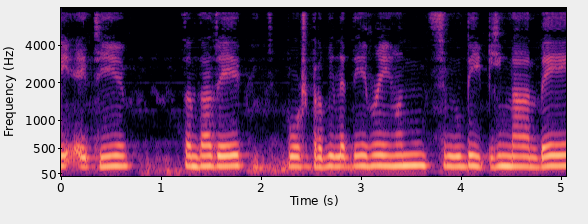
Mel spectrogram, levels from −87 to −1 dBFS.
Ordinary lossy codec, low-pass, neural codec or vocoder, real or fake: none; 7.2 kHz; codec, 16 kHz, 0.5 kbps, FunCodec, trained on LibriTTS, 25 frames a second; fake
